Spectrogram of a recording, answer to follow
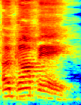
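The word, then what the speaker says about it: ἀγάπη: Agape. That's exactly right. Agape, which means love.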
